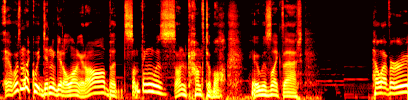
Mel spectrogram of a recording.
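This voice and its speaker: A man's voice: medium pitch, natural voice. A man voicing an earnest teenage big brother. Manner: earnest, protective, self-doubting first-person narration. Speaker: voice actor in a fan manga dub. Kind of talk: manga dub narration.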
